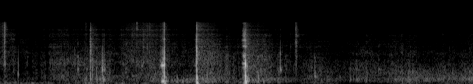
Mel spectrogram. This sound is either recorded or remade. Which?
remade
